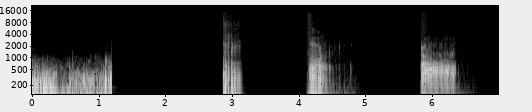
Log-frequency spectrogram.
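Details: Four low gurgling, rumbling bursts separated by silence: ordinary stomach growling.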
